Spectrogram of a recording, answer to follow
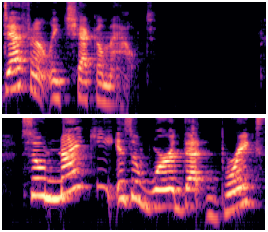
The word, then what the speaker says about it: Nike: in happy or baby try it with me Nike Nike and here's a practice sentence how do you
